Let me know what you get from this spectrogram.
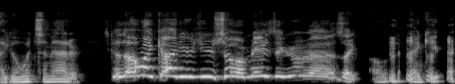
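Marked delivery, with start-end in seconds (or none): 1.3-2.9 mock teary crying voice, very high pitched. Retelling a makeup artist coming in after a rehearsal; imitating someone crying. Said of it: "She's crying".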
